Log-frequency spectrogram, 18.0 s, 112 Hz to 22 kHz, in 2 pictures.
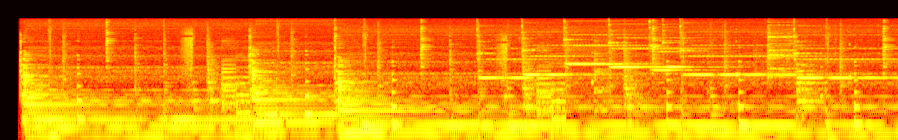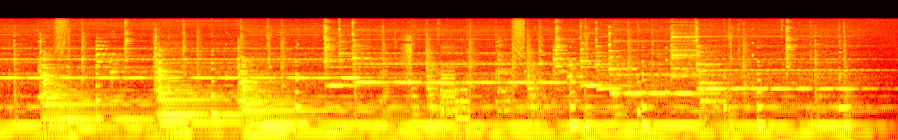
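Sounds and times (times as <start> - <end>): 
techno music: 0.2 - 17.6.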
